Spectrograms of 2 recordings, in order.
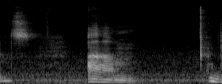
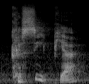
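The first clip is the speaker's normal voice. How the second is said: casipia with the end lifted in a rise; shifted stress demo. Shown as a demonstration. Host showing stress options on three syllables, casipia rising. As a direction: try casipia, letting the last syllable go up. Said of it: "So we could do".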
